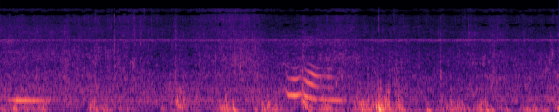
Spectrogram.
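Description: Rush of a fast-flowing river heard from a kayak in choppy current, with wind buffeting the microphone in irregular low gusts.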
